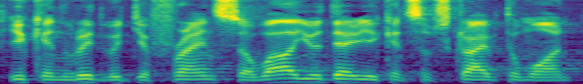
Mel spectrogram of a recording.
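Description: A man's voice: lowish voice, level tone, fast talker, fairly bright tone, slight background noise. A man with a mixed Ukrainian and American accent preaching a Pentecostal sermon in a large church and calling the congregation to answer him. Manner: preaching with rising intensity, drawing call-and-response from the congregation. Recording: long hall reverb in a church.

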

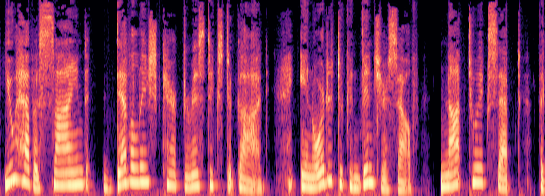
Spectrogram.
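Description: An older woman voicing God as a calm, wise, authoritative teacher in an audiobook, with measured, emphatic phrasing and a husky voice. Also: medium pitch, no echo, clean studio sound, exaggerated voice. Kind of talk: audiobook dialogue reading.

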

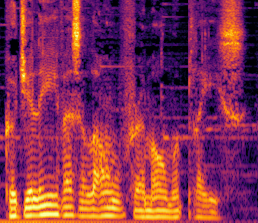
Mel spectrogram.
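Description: An actor playing a solemn, probing priest who investigates spirits in an audio play, grave and cryptic in manner. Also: male voice, sits low, normal speed, over loud music, natural voice. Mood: gently insistent. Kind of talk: dramatic audio play acting.

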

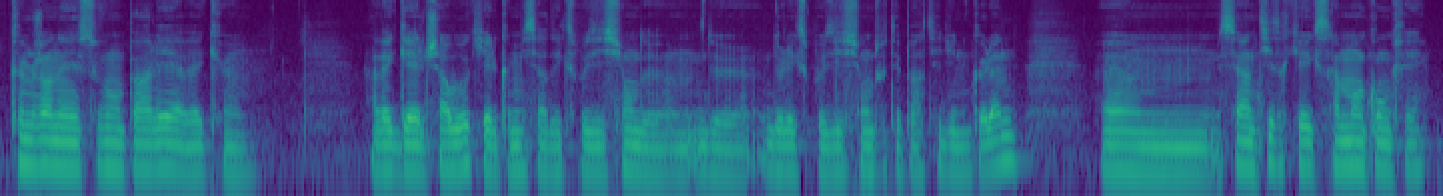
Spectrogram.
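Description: Guest: young man in his twenties, Arabic-native, flat low voice, halting with lots of fillers. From Algeria. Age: 20s. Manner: hesitant, many fillers and restarts. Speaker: guest artist. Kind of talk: radio interview.

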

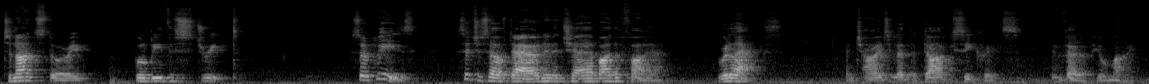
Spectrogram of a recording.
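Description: A man hosting a podcast and reading a classic horror story in a measured, dramatic narrating style. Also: echoey room, slight background noise. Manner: measured, dramatic delivery with lively pitch swings. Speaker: podcast host and reader.

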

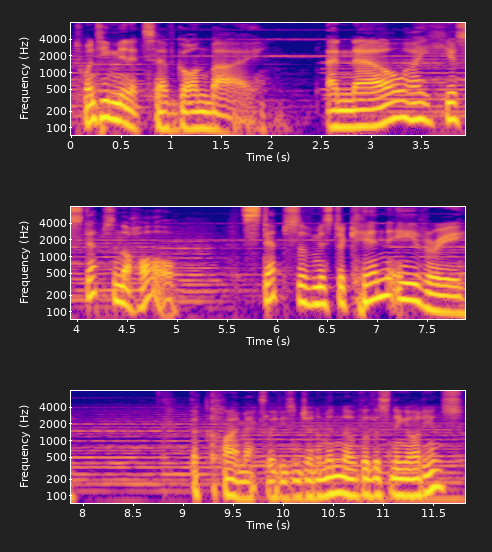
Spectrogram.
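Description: An actor playing an embittered, desperate scriptwriter with a gun, slow and menacing in 1950s radio suspense style. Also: male voice, fairly low pitch, natural voice. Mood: grimly theatrical. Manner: menacing, slow and deliberate, dramatic pauses. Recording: 1950s radio broadcast, music behind.

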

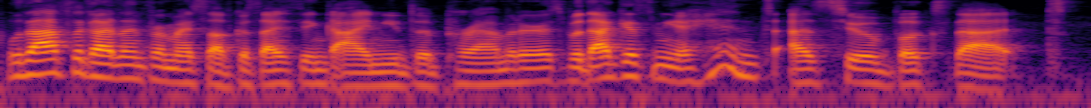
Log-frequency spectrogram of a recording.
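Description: A man's voice: lowish voice, lively intonation, brisk. A young man with a froggy voice, co-hosting a podcast in rambling, self-deprecating casual chat and laughing often. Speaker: podcast co-host.

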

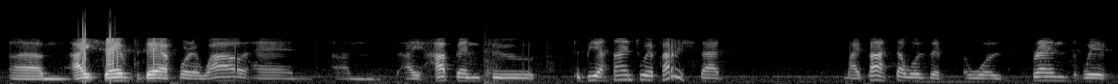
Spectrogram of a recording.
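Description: A man speaks from a phone line that sounds thin and tinny. His voice sits a little above the usual male range, and he talks in a halting way, restarting and repeating words. He is telling his own story as a guest in an interview. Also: a little high. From Zambia. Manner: halting, repeats words while searching for them. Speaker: Air Force chaplain and priest, guest. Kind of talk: conversational radio interview.

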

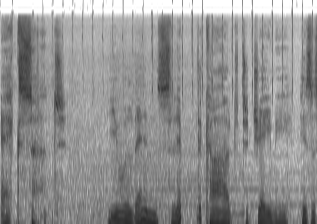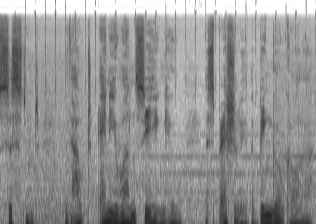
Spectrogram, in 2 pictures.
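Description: A calculating Irish hypnotist con man speaks in a lowish voice. He is very unhurried, soothing yet commanding, as in a radio play with music underneath. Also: darkish tone. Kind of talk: audio drama acting, hypnotic patter.

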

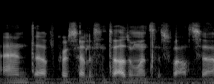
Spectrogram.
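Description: Bright-toned man, halting and reflective. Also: low-pitched, flat delivery, a little hiss or hum. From Egypt. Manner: halting, many "uh" fillers. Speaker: author guest. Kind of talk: podcast interview, reflective storytelling.

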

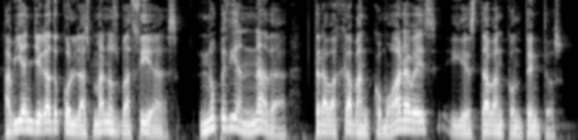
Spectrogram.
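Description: A man's voice: fairly low pitch, animated, normal speed, a little mellow, close to an everyday voice. A man playing a smitten, wistful narrator reading scripted literary audio fiction. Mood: wry. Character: smitten, wistful male narrator, devoted to his beloved.

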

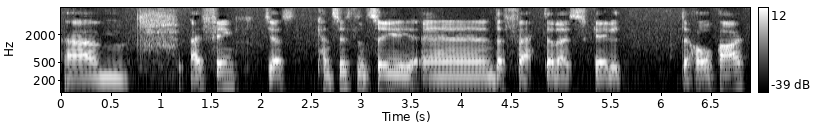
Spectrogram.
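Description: A man's voice: mid-range voice, steady tone, slow, low-quality recording. A young man with a Danish accent, a skateboarder talking casually in an interview, hesitant with many restarts and fillers. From Denmark. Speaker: skateboarder, competition winner. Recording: faint background hiss.

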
